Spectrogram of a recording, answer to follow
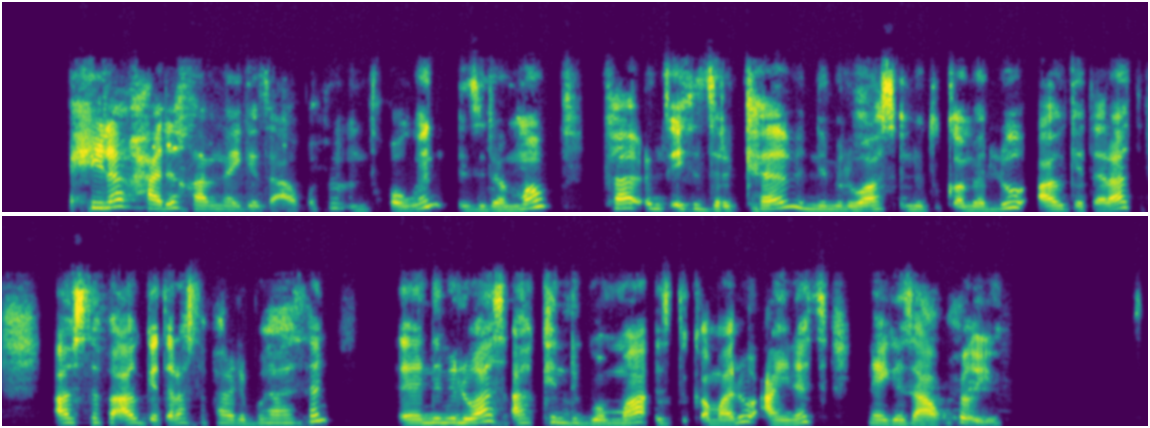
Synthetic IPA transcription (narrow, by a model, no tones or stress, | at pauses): ħilafħad̪ɐkʰaβnajɡɐzaʔaχʼħuɨnt̪ʰɨ̥xɐwːʊnʔɨzid̪ɐmːaw | kʰaβʕɨnt͡sʼet̪ʰizɨɾɨkʰːɐβnɨmɨlwasɨnːɨt̪ʼɨkʼːɐmɐlːuʔaβɡɐt̪ʼɐɾat̪ʔaβzɨt̪ʰɐfaβɡɐt̪ʼɐɾat̪zɨt̪ʰɐfɐlalijbot̪ʰat̪ʰɐn | nːɨmɨlwasaβkʰɨnd̪ɨɡomːazɨt̪ʼɨkʼːɐmalːuʕajnɐt̪najɡɐzaaχʼħuʔɨ̰jːu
